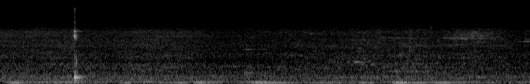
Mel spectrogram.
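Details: Outdoor background rumble with a single sharp click early on and soft shuffling, with no animal voice heard.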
